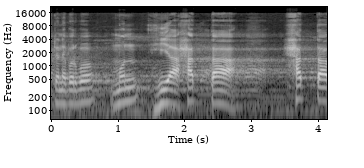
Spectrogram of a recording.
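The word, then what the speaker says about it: حتى: পড়বো মুন হিয়া হাত্তা হাত্তা বলতে আমাদেরকে হাটাকে গলায় চাপ দিয়ে উচ্চারণ করে তা এক আলিফ টানে পড়বো হাত্তা সালামুন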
